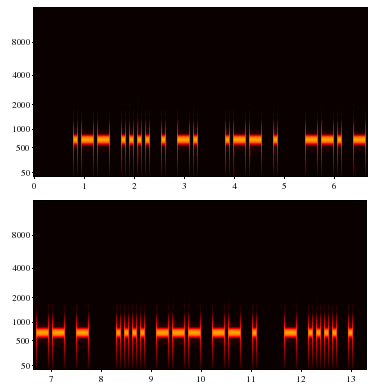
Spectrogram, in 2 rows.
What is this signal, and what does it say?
Morse code, heard as a keyed tone, about 16 wpm, 700 Hz. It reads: WHEN WE GOT HOME THE
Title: Sentences from Top 500 Words and Abbreviations 15wpm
